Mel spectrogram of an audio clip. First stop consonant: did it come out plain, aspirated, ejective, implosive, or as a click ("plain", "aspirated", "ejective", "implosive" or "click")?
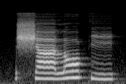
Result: plain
